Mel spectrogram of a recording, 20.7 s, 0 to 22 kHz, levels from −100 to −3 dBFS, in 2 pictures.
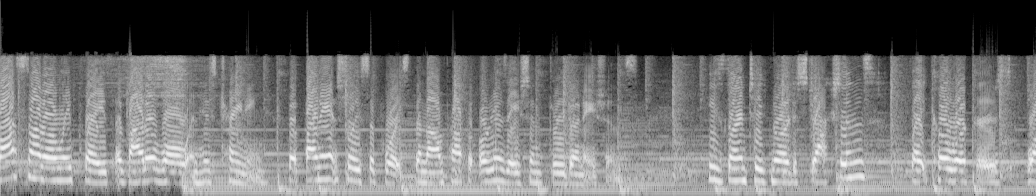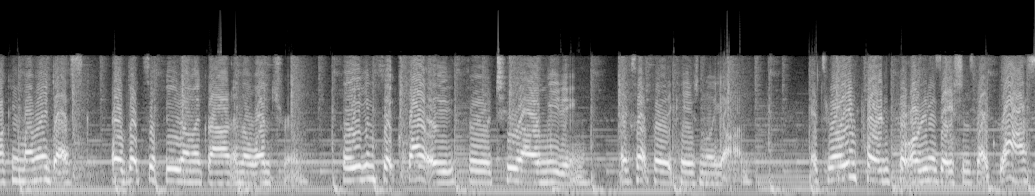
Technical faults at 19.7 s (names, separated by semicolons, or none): none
